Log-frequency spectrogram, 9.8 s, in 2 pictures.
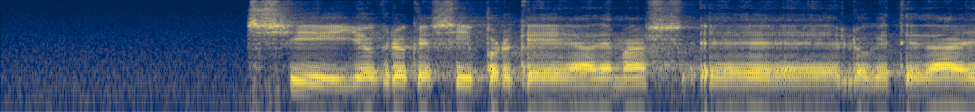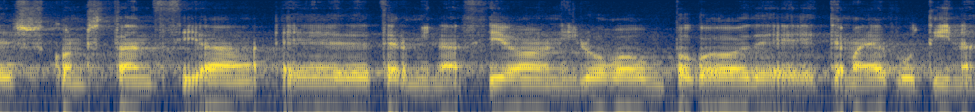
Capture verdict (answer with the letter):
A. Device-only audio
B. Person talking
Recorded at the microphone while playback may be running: A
